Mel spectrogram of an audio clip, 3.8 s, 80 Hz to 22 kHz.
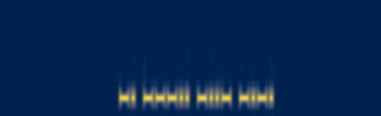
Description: Morse code, heard as a keyed tone, about 40 wpm, 700 Hz. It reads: N8XC
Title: USA Call Signs - 4 Characters - 6x Character Spacing - 40wpm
